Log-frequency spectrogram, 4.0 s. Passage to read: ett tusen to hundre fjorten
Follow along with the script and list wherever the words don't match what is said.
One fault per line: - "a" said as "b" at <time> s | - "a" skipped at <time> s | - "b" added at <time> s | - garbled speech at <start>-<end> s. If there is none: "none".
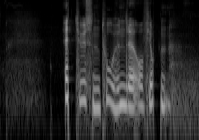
- "og" added at 2.7 s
